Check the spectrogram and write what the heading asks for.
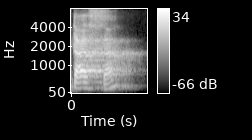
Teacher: ustedes saben que tiene el acento en la primera sílaba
